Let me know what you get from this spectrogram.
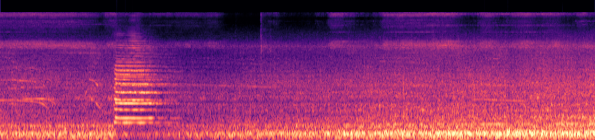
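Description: Diesel locomotive hauling a passenger train gives one short horn blast about a second and a half in, over the low rumble of its engine, which grows louder as it approaches.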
